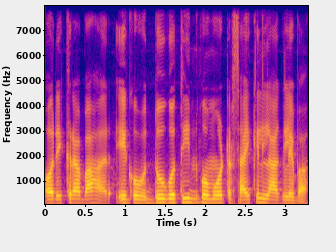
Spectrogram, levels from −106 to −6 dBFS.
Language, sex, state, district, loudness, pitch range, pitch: Bhojpuri, male, Bihar, Muzaffarpur, -16 LUFS, 140-155 Hz, 150 Hz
